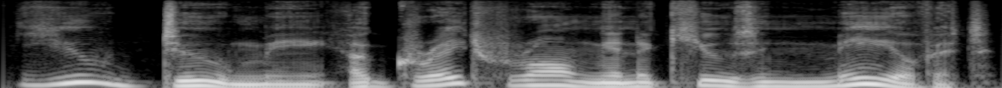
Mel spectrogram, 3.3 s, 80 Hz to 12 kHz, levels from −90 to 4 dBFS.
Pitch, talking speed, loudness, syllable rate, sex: 135 Hz, 195 wpm, -15 LUFS, 4.0 syllables/s, male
